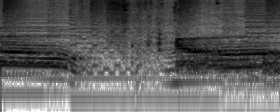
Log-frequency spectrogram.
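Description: A man's drawn-out, wailing "Nooo!", twice, each cry falling in pitch.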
